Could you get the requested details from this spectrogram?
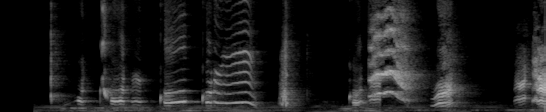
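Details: Tame Indian ringneck parrot, described as angry, talking indoors in Urdu/Hindi: a rapid run of harsh, buzzy speech-like phrases and squawks with many stacked tones, ending in loud grating squawks, over a faint low hum.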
